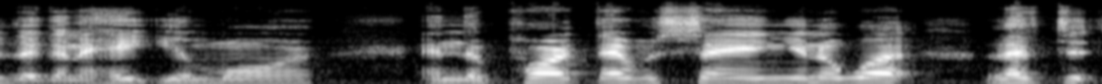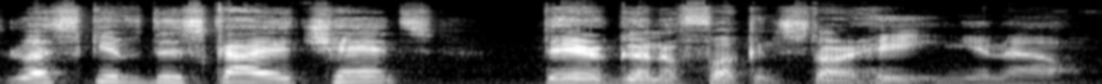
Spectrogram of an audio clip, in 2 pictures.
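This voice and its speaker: A man with a slight lisp gives casual, opinionated sports commentary. His voice sits high and sounds bright and forceful, recorded close and dry. He is blunt and emphatic, swearing freely as he addresses fellow fans. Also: no room sound. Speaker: host of a football fan video podcast.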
